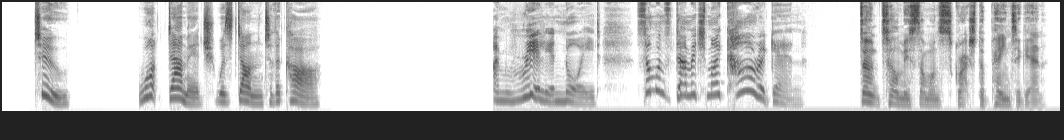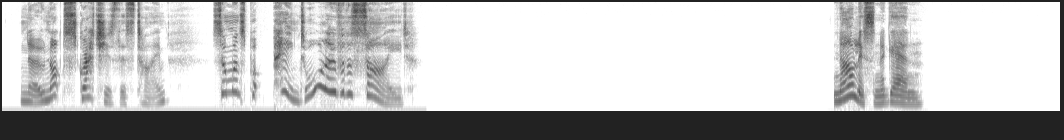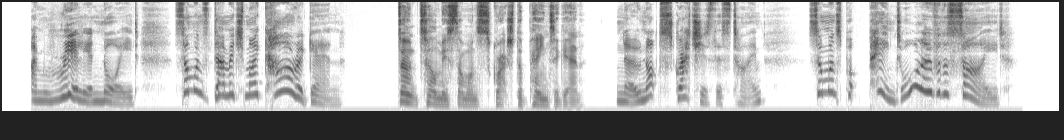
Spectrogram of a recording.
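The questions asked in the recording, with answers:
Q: What damage was done to the car?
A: Someone put paint all over the side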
